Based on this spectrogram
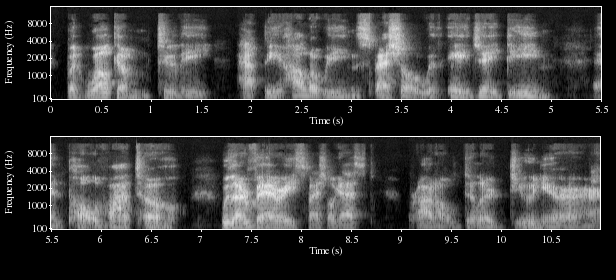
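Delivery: eerie put-on horror-host voice, low and creaky. Asked for a spooky voice to open the Halloween special, spooky voice. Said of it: "Can you give us some kind of spooky voice".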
